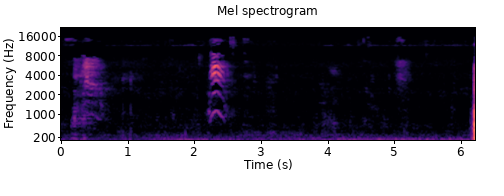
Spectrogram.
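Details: Kitten with its mother cat: two short, high, rising-and-falling meows about two seconds apart over a quiet low hum, then a sharp click at the very end.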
